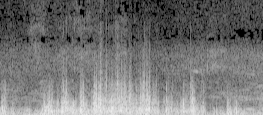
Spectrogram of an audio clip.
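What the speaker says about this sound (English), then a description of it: "It's super windy out here" Steady wind buffeting the microphone outdoors on a boat near an island in Miami, a broad continuous rush with gusty swells throughout.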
